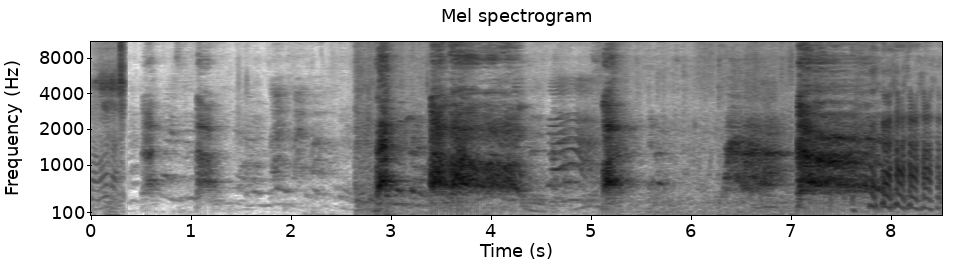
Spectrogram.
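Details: Shelter puppies at night feeding time, squabbling over food in their area: sharp harmonic barks and yelps in loud bursts through the second half, with human voices shouting between them.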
